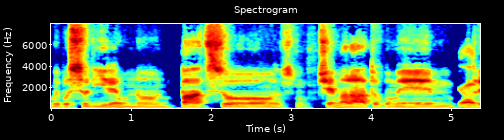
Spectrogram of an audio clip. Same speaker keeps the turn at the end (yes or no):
no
